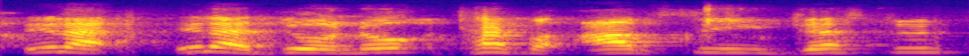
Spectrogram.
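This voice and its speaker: A man's voice: very high-pitched, steady tone, fairly quick, sharp tone, slightly rough, muffled recording. A man co-hosting a podcast in casual chat, talking bluntly and heatedly with plenty of swearing. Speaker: podcast co-host.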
